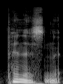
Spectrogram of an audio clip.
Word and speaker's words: Peniston: Peniston.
